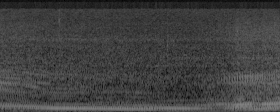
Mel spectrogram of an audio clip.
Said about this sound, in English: I know it's mostly been just engine sounds for this race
